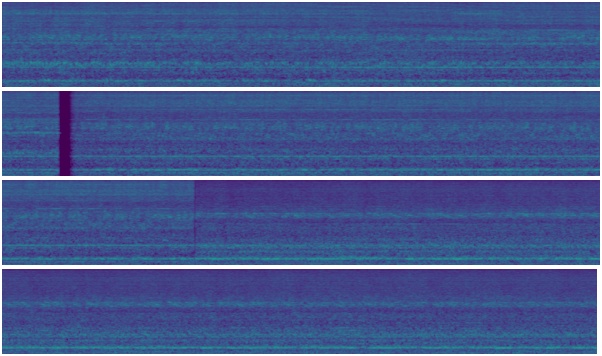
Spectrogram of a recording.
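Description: Metal lathe running steadily while boring out the inside of a thick steel cylinder sleeve, a constant machine hum under the noise of the cut. The sound drops out for an instant about eight seconds in.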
